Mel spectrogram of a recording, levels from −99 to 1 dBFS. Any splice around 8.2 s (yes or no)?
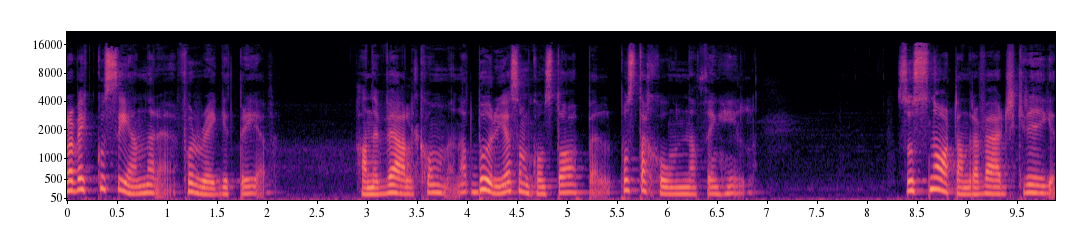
yes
